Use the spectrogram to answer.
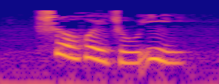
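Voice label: "社会主义", Mandarin Chinese; chinese flashcards; hsk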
